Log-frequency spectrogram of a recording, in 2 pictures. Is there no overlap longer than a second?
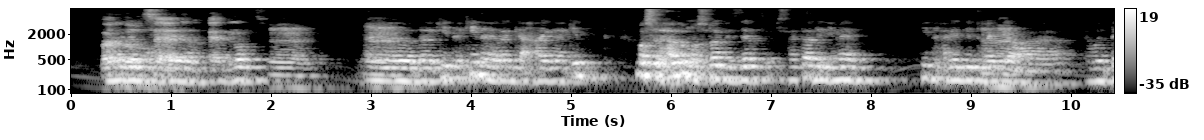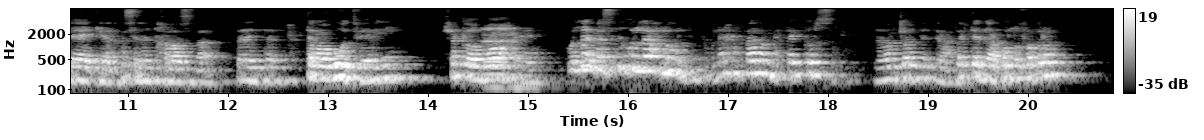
No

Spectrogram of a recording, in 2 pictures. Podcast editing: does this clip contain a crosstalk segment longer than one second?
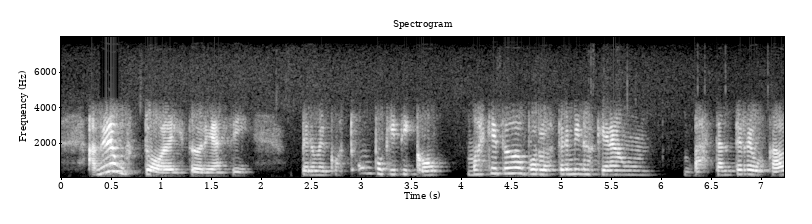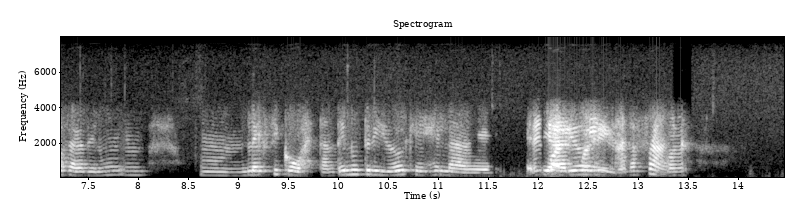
Yes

